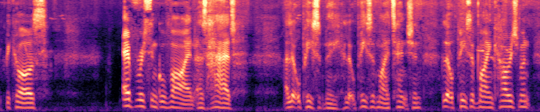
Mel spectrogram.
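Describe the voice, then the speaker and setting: A middle-aged man walking outdoors through fields while filming himself, talking in a playful mock-serious way and a little out of breath. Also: mid-range voice. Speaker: vlogger. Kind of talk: walking vlog to camera, mock news report.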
